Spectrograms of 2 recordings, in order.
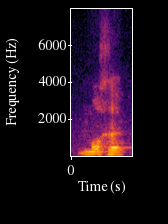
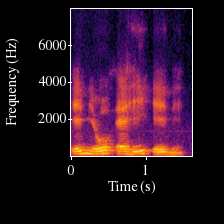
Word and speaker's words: Morin: Tem um estudioso muito bacana, Morin, se escreve M-O-R-I-N, Morin.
